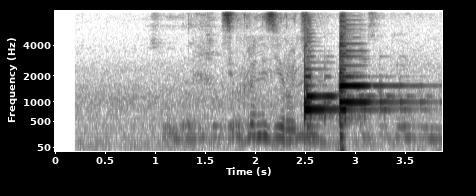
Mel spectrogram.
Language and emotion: Russian, neutral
